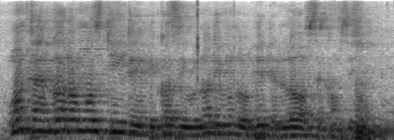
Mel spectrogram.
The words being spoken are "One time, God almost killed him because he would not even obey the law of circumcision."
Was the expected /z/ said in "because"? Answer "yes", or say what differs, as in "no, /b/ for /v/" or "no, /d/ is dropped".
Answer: no, /s/ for /z/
